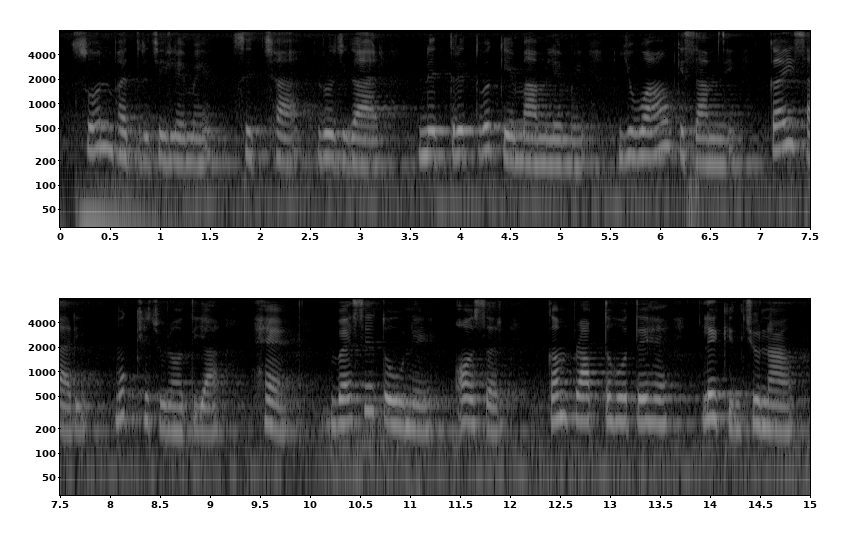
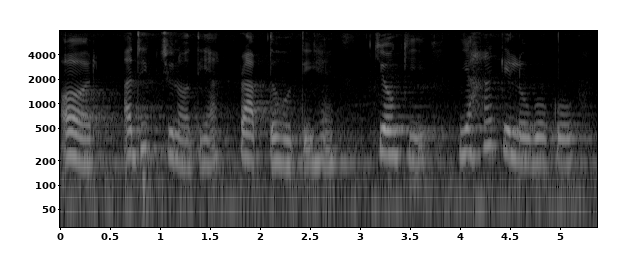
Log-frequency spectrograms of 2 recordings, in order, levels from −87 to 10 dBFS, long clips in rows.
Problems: constant background noise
